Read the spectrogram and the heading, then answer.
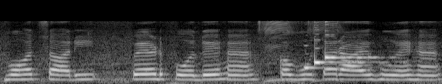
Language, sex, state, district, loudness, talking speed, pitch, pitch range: Hindi, female, Haryana, Jhajjar, -17 LUFS, 120 wpm, 225 Hz, 220-235 Hz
